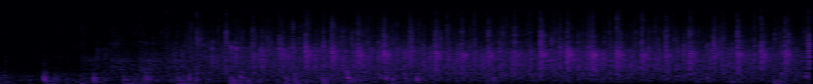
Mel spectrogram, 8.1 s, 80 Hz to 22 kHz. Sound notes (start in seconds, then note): 1.0 audience applauding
